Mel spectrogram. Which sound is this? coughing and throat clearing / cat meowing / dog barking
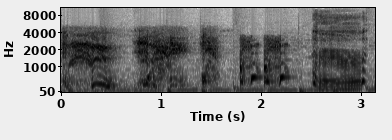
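coughing and throat clearing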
